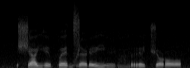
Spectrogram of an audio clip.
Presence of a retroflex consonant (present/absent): present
